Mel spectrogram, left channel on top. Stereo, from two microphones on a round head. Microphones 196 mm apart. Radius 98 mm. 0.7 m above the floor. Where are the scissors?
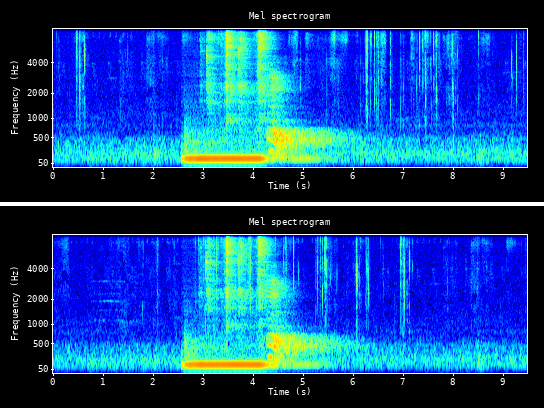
5° right (ahead or behind), 1.9 m.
